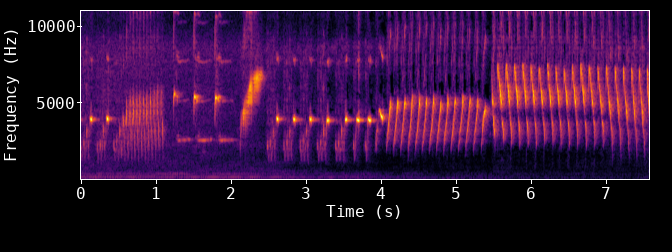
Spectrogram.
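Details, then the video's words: Singing Belgian canary delivering clipped whistled notes and short upslurs, then accelerating rapid trills that rise in pitch toward the end; faint low hum underneath early on. "Melodies Canary Bird Song | Belgian Canary Singing"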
